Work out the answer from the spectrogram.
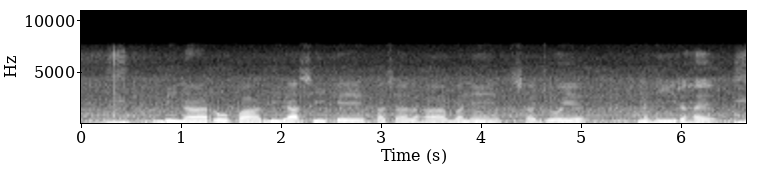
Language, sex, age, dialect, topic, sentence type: Chhattisgarhi, male, 18-24, Western/Budati/Khatahi, agriculture, statement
